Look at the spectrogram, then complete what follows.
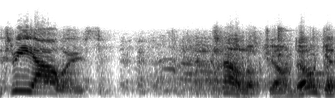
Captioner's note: audience chuckling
